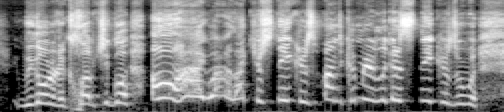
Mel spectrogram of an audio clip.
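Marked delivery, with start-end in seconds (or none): 1.2-3.5 put-on ditzy airhead suburban girl voice, way up high.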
